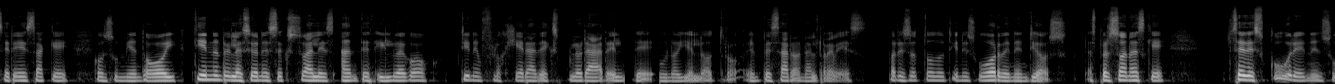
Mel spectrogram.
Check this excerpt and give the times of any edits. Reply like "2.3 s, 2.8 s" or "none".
0.9 s, 1.8 s, 3.7 s, 4.5 s, 6.2 s, 6.6 s, 8.8 s, 10.8 s

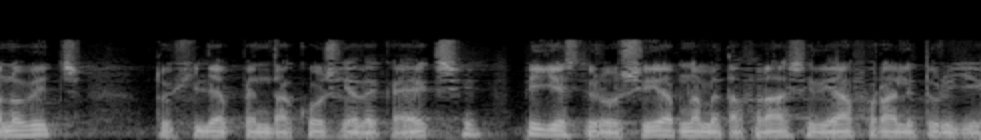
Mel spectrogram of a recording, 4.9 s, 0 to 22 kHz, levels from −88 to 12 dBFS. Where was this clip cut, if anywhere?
2.5 s, 3.4 s

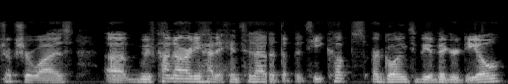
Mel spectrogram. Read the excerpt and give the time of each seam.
2.7 s

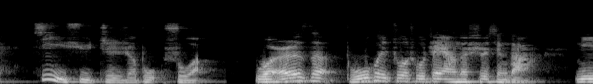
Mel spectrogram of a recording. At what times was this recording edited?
2.2 s

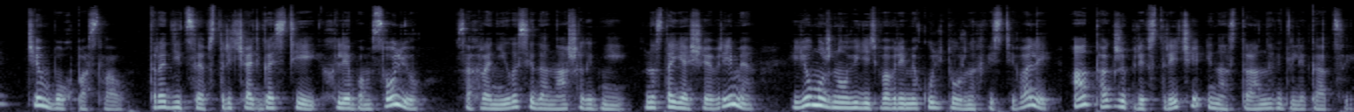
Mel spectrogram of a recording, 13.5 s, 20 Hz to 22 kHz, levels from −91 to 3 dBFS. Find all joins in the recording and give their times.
1.4 s, 6.3 s, 10.6 s

